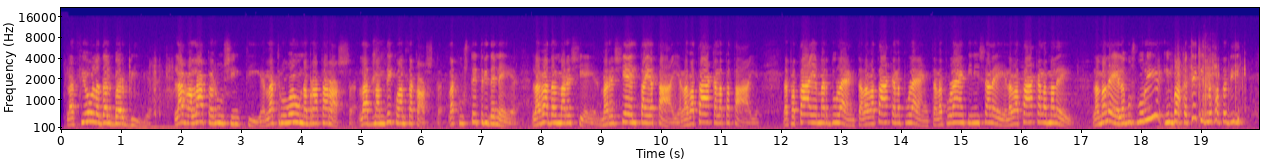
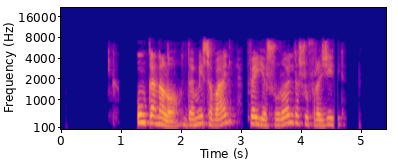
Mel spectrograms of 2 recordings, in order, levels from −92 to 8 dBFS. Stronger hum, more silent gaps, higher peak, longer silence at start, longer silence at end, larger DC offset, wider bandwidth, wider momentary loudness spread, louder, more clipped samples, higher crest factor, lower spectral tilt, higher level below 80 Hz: neither; second, none vs 3.05-3.10 s; about the same, 0 dBFS vs -2 dBFS; second, 0.1 s vs 1.3 s; second, 0 s vs 0.75 s; neither; first, 9.6 kHz vs 7.8 kHz; about the same, 11 LU vs 10 LU; first, -13 LUFS vs -18 LUFS; neither; about the same, 14 dB vs 18 dB; first, -5 dB/octave vs -3.5 dB/octave; first, -48 dBFS vs -66 dBFS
